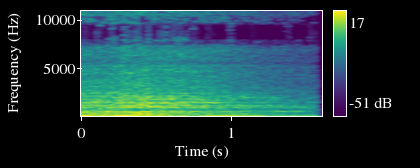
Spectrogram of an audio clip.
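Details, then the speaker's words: Porsche 968 after a cam chain and tensioner pad replacement, about 10 minutes running and halfway to temperature. Loud ticking at first, probably a stuck lifter, is now gone. A smooth, even hum with no ticking or tapping: normal running. "I've been running probably 10 minutes lifter noise is gone"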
